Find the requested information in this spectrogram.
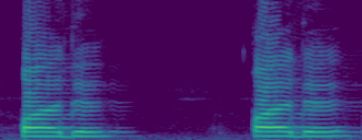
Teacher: اب دال ساکن کو ادا کرتے ہوئے آپ نے محسوس کیا ہوگا کہ میرا دال جب میں ادا کر رہی ہوں تو وہ مخرج سے ہل رہا ہے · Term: قلقلہ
